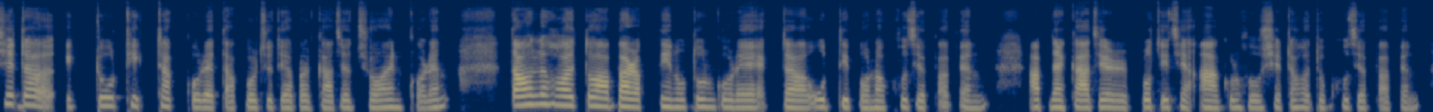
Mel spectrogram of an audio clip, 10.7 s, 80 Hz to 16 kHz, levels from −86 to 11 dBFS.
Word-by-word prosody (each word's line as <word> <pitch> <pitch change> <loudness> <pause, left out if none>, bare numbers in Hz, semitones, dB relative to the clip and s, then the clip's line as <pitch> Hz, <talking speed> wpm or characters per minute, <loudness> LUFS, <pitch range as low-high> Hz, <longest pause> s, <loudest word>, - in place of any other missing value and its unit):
সেটা 280 -2 +2 0.3
একটু 220 +3 -6 0.2
ঠিকঠাক 230 -2 -2
করে 190 -1 +1
তারপর 195 +2 -3
যদি 190 -1 -6
আবার 190 +1 -3
কাজে 185 +1 -1
join 195 +1 0
করেন। 200 +3 -2 0.5
তাহলে 270 +3 +8
হয়তো 250 -1 +4
আবার 225 0 +7
আপনি 225 - -4
নতুন 210 +1 -2
করে 195 -1 -1
একটা 195 - +1 0.2
উদ্দীপনা 190 -2 -2
খুঁজে 195 -2 -3
পাবেন। 185 -1 -4 0.5
আপনার 200 0 +2
কাজের 195 0 +5 0.2
প্রতি 200 -1 -2
যে 195 - 0 0.2
আগ্রহ 195 +1 -5 0.2
সেটা 195 0 -5
হয়তো 190 0 -6
খুঁজে 190 -2 -5
পাবেন। 175 0 -7
200 Hz, 160 wpm, -27 LUFS, 190-215 Hz, 0.5 s, তাহলে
